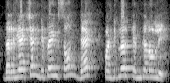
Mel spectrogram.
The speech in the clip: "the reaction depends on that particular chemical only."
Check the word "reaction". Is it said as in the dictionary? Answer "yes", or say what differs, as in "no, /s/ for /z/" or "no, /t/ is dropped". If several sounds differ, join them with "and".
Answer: yes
